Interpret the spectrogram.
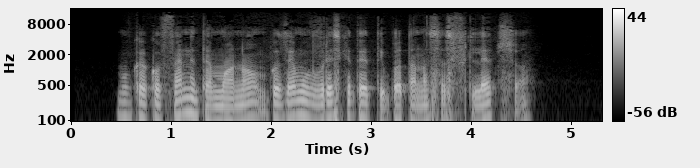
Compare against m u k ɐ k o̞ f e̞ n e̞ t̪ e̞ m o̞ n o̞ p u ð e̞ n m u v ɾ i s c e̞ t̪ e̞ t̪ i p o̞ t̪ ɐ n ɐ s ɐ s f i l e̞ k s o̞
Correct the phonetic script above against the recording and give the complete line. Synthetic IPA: m u k ɐ k o̞ f e̞ n e̞ t̪ e̞ m o̞ n o̞ p u ð e̞ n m u v ɾ i s c e̞ t̪ e̞ t̪ i p o̞ t̪ ɐ n ɐ s ɐ s f i l e̞ p s o̞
